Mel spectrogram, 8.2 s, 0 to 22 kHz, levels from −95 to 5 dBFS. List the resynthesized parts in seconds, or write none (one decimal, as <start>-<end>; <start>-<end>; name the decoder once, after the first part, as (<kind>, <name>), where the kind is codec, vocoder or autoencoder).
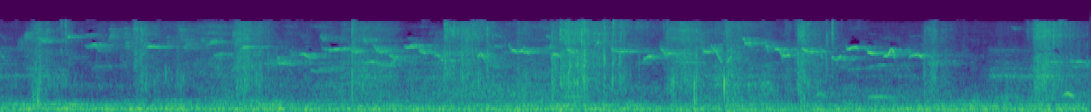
7.2-8.2 (vocoder, BigVGAN v2)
